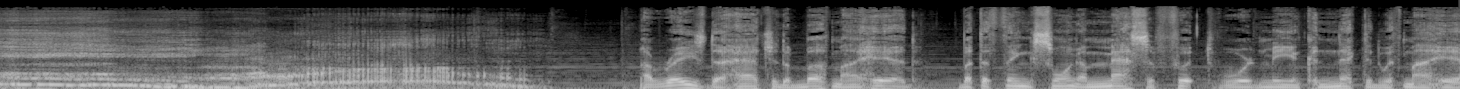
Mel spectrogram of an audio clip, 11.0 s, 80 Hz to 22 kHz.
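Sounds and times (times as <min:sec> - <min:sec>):
deep guttural monster roar: 0:00.0 - 0:04.2
speech: 0:04.8 - 0:10.9.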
